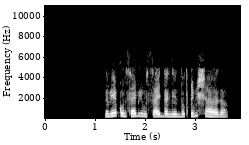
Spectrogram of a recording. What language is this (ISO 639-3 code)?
ara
